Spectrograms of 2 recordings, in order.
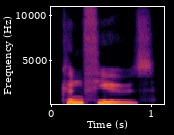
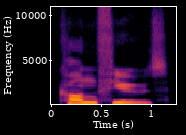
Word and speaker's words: confuse: Confuse. The stress is on the second syllable. Confuse.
